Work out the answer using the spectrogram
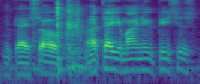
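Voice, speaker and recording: A man's voice: sits low, normal speed, mellow, slight background noise. A man with a Southern US accent giving a casual hands-on tutorial in a folksy, step-by-step way. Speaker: goose call maker giving a tuning demonstration.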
